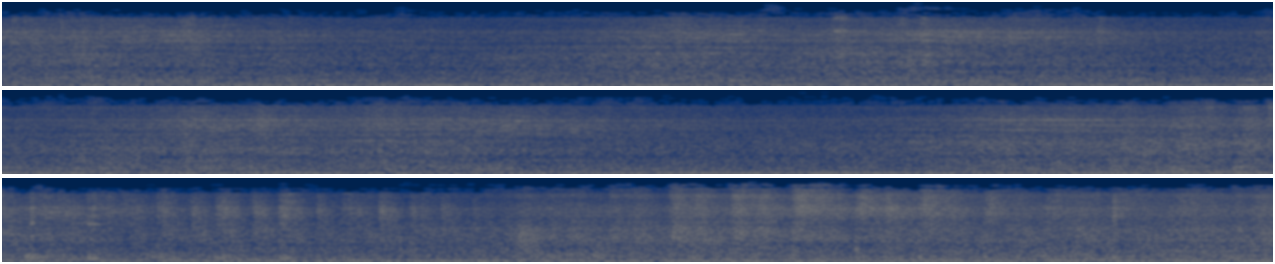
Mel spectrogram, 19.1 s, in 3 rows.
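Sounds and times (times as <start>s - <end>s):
wheels clicking over rail joints: 11.9s - 19.0s.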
